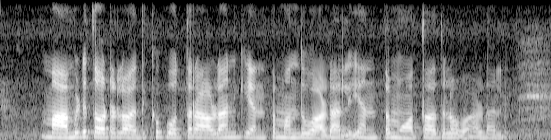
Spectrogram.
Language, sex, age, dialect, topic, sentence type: Telugu, female, 18-24, Utterandhra, agriculture, question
